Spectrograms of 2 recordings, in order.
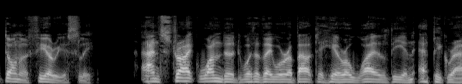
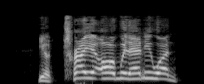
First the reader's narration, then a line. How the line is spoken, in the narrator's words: shrieked Donna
